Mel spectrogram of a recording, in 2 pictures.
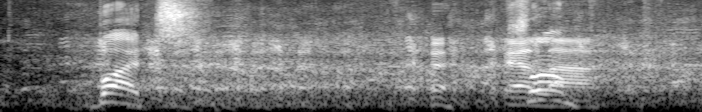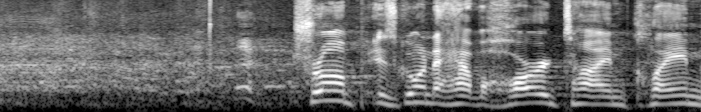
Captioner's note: laughter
